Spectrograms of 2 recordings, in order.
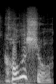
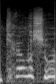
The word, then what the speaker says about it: Cowlishaw: of weeks ago that you corrected him saying his name was Collishaw. So I went up to him saying, I've been saying your name wrong for the last 5 years. Apparently Cowlishaw is the right pronunciation.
